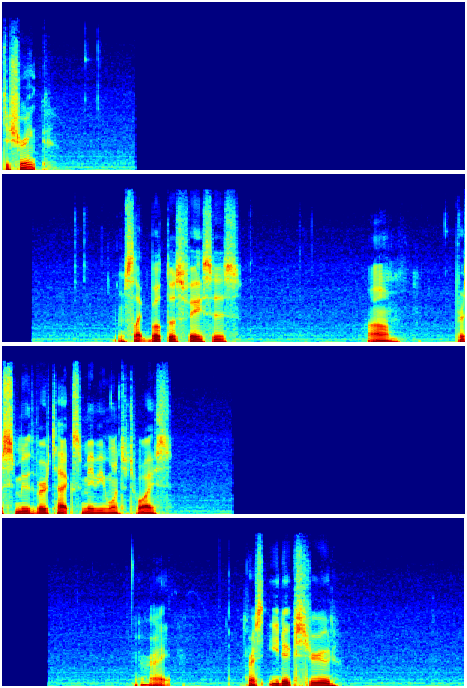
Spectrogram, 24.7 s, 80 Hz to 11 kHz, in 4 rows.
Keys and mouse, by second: 2.3 middle click, 4.0 s, 4.2 click, 4.8 s, 5.2 click, 6.0 s, 8.0 middle click, 10.2 KP_1, 14.7 middle click, 15.9 s, 16.4 middle click, 17.1 middle click, 17.8 s, 18.7 middle click, 19.1 KP_1, 21.9 e.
